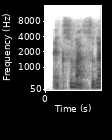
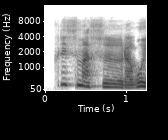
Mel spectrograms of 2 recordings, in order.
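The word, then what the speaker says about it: Xmas: 자, 여기서 엑스마스 할 때 엑스라고 하는 것은 엑스라고 읽으면 안 됩니다. 여기에 나와 있는 이 표기는 그리스어의 약자입니다. 그리스어로 그리스도를 뜻할 때는 크리스토스라고 이야기하는데 그것의 줄임말입니다. 그래서 우리가 읽을 때는 엑스마스가 아니라 크리스마스라고 읽어야 됩니다.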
